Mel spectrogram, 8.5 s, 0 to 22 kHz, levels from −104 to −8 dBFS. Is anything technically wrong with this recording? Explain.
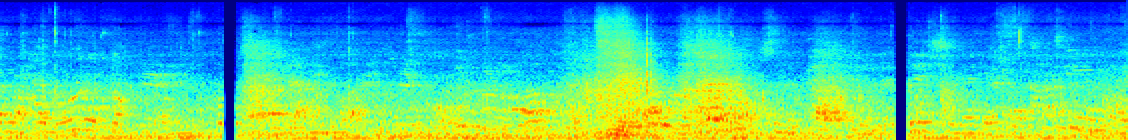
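Yes. There are two digital broadcast dropouts, from 1.68 to 1.82 s and from 6.71 to 6.86 s. In each, the receiver stopped getting decodable frames and muted its output until valid data returned. The sound fades to silence in about 8 ms, stays silent, and then resumes further along. About 85 ms of material is missing each time, which fits two lost frames of roughly 43 ms each.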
